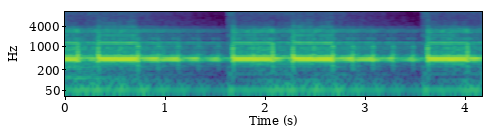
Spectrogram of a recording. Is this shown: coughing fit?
no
